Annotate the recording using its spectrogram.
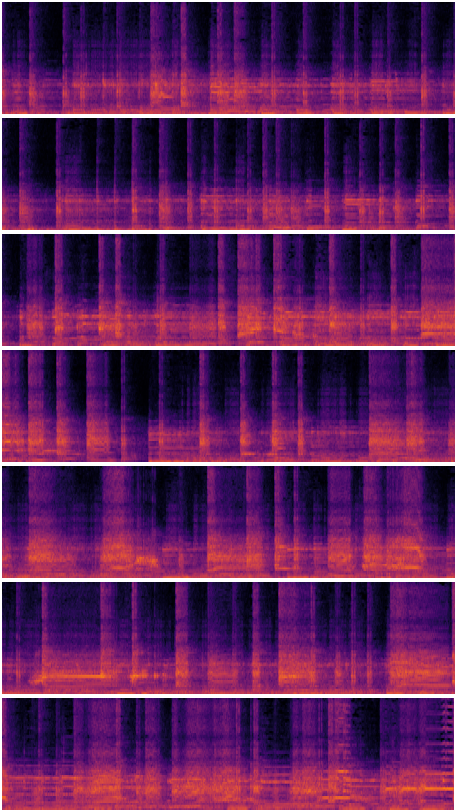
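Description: Two electric guitars playing an improvised samba duet, the picked notes and chords of both interleaving. The music breaks off briefly about halfway through, then comes back in with strong low notes.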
